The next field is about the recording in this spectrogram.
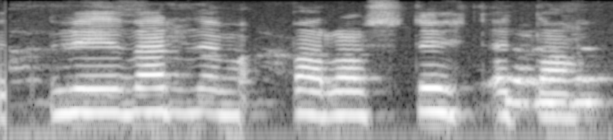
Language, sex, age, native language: Icelandic, male, 8, Icelandic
